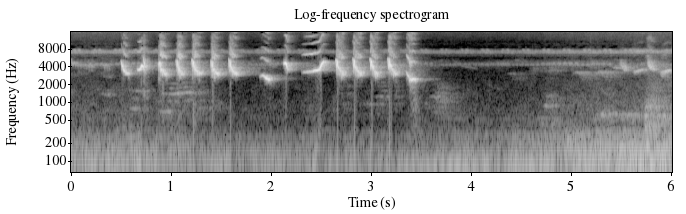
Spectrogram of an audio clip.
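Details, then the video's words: Wild Asian fairy-bluebird of the Central Highlands forest in Vietnam, its song meant to excite other birds: about three seconds of rapid, evenly spaced high chirps with a few sliding notes, then near quiet with a constant thin whine. "Tiếng Chim Thanh Tước Chuẩn rừng Tây Nguyên kích Lên Lửa"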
